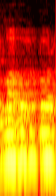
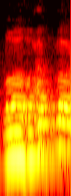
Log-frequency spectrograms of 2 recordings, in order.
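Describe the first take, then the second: First: It is said rather quickly. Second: It is said slowly and drawn out.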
